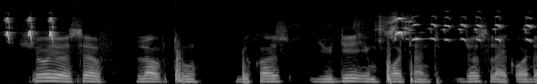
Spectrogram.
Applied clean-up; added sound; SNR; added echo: none; Chirp, tweet; -4 dB; none.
